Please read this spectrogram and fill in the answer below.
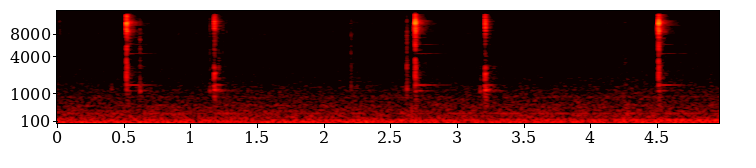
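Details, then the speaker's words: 2006 Buell XB12R with a fully charged battery and a fuel pump that primes, which ran the day before and then cranked without starting: with the clutch in and the starter pressed, the front light dims, with single sharp clicks about once a second and no crank. "The front light dims. Nothing happens. Any ideas?"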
